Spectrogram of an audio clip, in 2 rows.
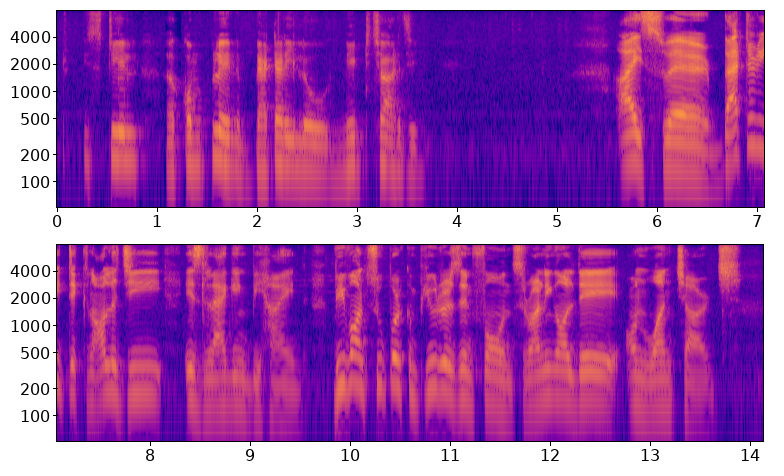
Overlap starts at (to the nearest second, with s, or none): none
